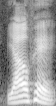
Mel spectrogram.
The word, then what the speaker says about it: 야훼: 그래서 이것을 발음하면 야훼 이렇게 발음하게 됐습니다.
